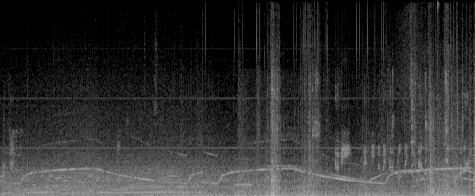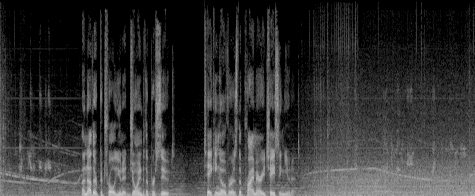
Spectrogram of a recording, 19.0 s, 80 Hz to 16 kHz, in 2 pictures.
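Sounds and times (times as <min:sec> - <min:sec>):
police siren wailing: 0:00.0 - 0:11.6, 0:15.5 - 0:19.0
car engine and road noise: 0:00.0 - 0:19.0.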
